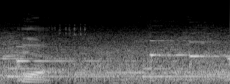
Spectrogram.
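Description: Solo grand piano played live, a melody of held, ringing notes, with a voice briefly heard over it.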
